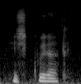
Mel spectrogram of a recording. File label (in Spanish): lagaña, Mexicano Temixco Xoxocotla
